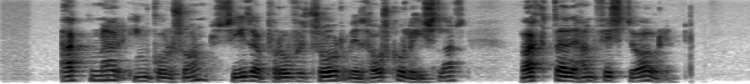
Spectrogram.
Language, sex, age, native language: Icelandic, male, 60-69, Icelandic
